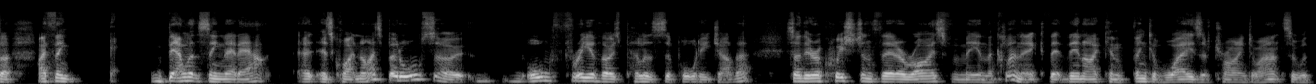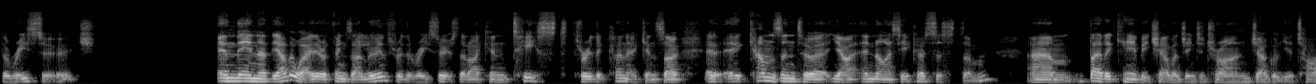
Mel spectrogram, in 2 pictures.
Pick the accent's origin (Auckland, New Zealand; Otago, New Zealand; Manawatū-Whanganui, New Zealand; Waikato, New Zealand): Manawatū-Whanganui, New Zealand; Ohakune; also born or lived in Wellington; I'm from Wellington in New Zealand, but I grew up in Ohakuni in the centre of the North Island of New Zealand by the mountain Ruapehu as well.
